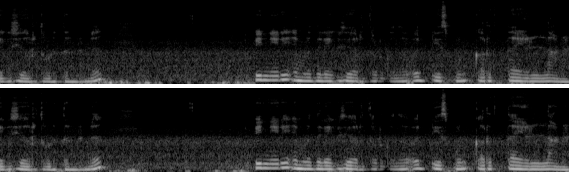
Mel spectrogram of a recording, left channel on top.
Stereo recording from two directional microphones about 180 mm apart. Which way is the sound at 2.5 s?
20° right (ahead or behind).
